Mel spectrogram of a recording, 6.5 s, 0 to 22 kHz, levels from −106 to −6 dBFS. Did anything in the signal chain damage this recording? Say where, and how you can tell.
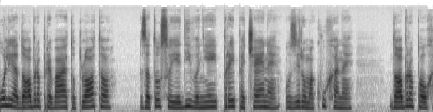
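No, nothing along the way seems to have hurt this speech; it all comes through as it should, with no stage leaving a mark you can hear.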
